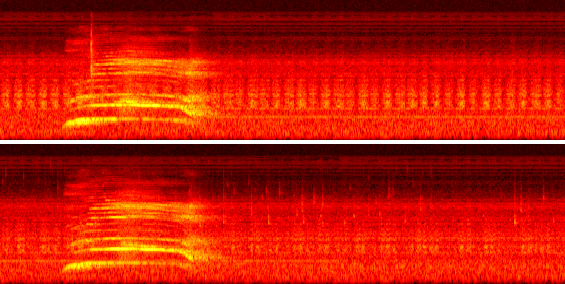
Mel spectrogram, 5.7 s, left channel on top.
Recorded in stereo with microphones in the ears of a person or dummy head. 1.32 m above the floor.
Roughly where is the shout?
Right.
